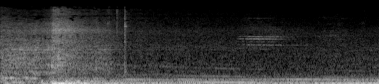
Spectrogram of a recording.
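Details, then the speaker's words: Hyundai Creta petrol with pick-up problem, after replacing 4 spark plugs and ignition coils (old coils broken): button start catches, settles into smooth steady idle, RPM stable where it shook before; normal idle. "आता आपण plug बदलल्यामुळे RPM stable झालेला आहे. गाडी पहिल्यांदा plug गेल्यामुळे गाडी धडधड धडधड धडधड करत होती."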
